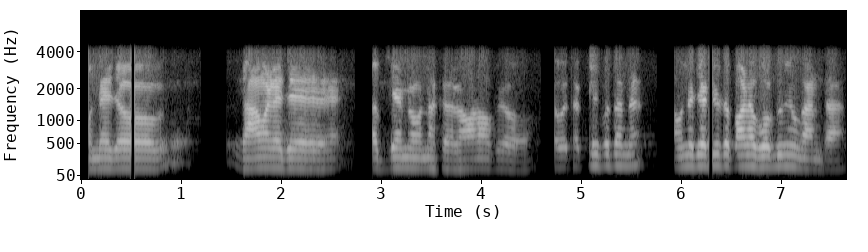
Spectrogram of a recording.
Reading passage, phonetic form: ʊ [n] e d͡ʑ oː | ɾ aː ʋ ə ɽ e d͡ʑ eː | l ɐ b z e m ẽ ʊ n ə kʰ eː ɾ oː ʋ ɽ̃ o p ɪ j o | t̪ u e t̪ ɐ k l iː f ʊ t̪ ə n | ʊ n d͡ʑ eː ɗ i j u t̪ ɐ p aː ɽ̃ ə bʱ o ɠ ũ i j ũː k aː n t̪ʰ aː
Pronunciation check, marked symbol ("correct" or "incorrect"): correct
